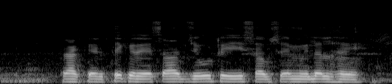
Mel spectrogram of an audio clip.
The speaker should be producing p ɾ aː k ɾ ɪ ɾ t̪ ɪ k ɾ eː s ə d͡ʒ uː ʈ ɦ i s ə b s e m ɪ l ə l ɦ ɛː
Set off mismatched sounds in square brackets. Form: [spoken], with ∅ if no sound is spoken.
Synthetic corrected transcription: p ɾ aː k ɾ ɪ ɾ t̪ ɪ k ɾ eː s [a] d͡ʒ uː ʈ ɦ i s ə b s e m ɪ l ə l ɦ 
